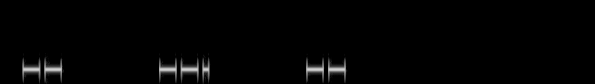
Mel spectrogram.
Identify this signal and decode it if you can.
Morse code, heard as a keyed tone, about 22 wpm, spaced as for 8 wpm, 700 Hz. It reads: MGM
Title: USA Call Signs - 6 Characters - 6x Character Spacing - 22wpm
